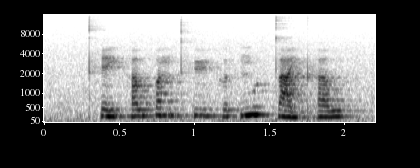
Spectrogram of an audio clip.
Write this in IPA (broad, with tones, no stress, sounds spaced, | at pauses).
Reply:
t̪ʰ e˨˩ j h ɐ˨˥ w p ɐ˧ n t̪ʰ yː˧ k ɵ˨˥ t̚ ŋ uː˥ t̚ t̪ aː˨˩ j pʰ ɐ˨˧ w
